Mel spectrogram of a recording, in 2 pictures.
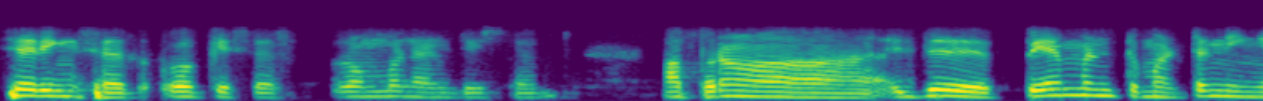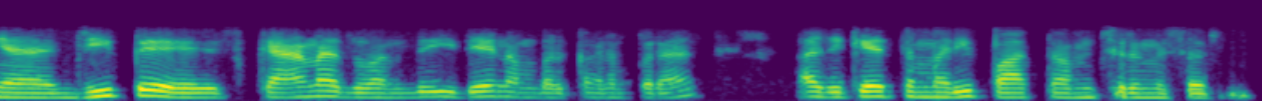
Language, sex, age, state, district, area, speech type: Tamil, male, 18-30, Tamil Nadu, Chennai, urban, conversation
